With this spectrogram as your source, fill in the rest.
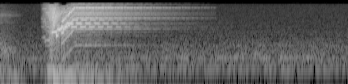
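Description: A game chimes brightly as an item is obtained.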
